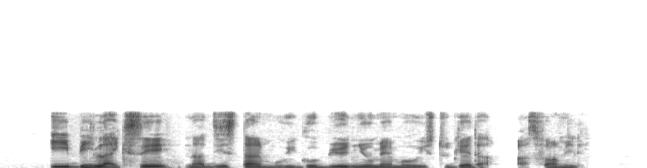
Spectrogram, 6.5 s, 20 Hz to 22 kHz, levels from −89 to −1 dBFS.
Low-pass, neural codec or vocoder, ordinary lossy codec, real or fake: 7.2 kHz; none; none; real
